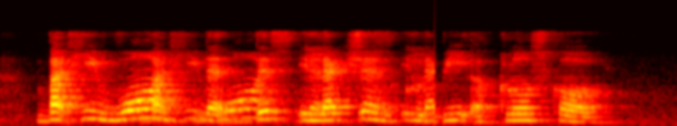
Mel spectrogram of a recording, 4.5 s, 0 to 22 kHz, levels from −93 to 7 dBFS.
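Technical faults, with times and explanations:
0.93–2.89 s, doubled audio track: a second copy of the speech trails about 0.7 s behind, roughly 10 dB quieter, clean and dry, likely a slower capture path mixed back in.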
